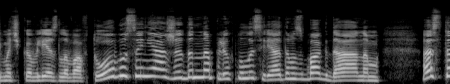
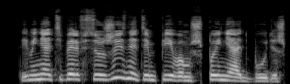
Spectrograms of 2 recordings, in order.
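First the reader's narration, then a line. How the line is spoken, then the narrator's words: Grumbling mumble. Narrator (Russian): пробурчал Богдан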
